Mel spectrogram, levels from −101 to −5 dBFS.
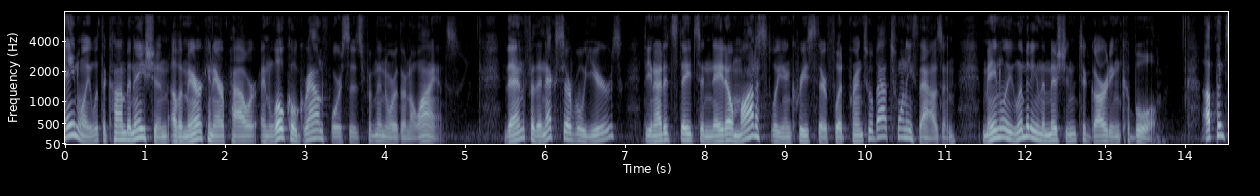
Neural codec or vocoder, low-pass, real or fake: none; 7.2 kHz; real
